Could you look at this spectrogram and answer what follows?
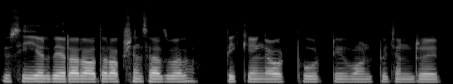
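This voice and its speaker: Man, software trainer, smooth clear voice, little pitch movement, halting step-by-step walkthrough, frequent check-in tags. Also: monotone, no room sound, lo-fi sound. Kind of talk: live screen-share software walkthrough.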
